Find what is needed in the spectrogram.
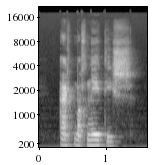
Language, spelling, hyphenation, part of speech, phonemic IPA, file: Dutch, aardmagnetisch, aard‧mag‧ne‧tisch, adjective, /ˈaːrt.mɑxˌneː.tis/, Nl-aardmagnetisch.ogg
- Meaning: geomagnetic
